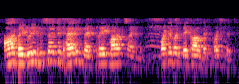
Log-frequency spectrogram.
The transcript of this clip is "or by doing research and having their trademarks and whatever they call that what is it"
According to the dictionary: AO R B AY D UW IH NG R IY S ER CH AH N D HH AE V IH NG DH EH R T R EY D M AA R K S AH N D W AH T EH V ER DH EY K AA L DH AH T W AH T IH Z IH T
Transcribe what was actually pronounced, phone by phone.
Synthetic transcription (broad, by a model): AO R B AY D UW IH NG R IY S ER CH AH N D HH AE V IH NG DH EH T R EY D M AA R K S AH N D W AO T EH V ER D EY K AA L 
